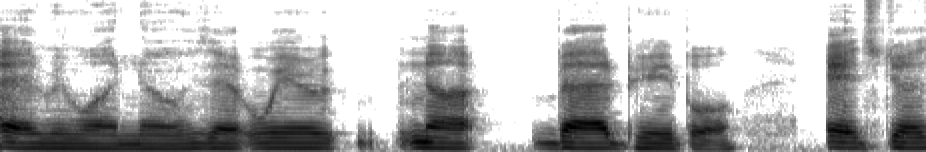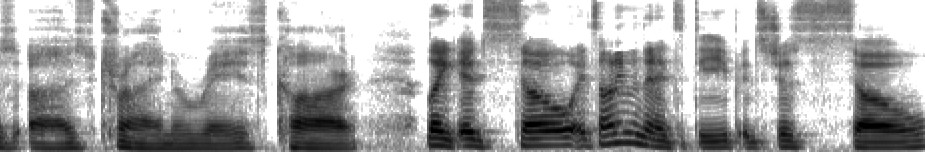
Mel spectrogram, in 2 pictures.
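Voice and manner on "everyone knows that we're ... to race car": slow, dragging, drawn-out action-movie trailer narrator voice. Imitating the narration of a Fast and the Furious trailer: Vin Diesel impression. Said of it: "what does Vin Diesel even sound?".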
